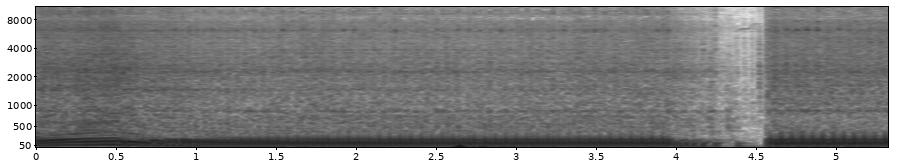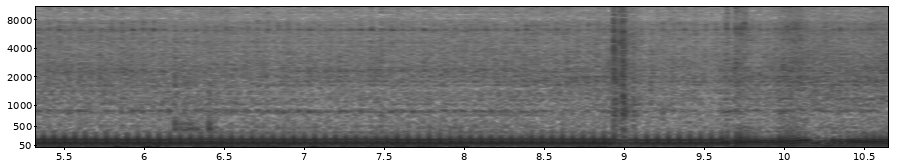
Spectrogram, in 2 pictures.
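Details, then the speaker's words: 1981 Honda CM400C twin motorcycle at idle: steady, even low thrum with smooth unchanging beat, no knocks or rattles; healthy. "ok so before I wrap up the video I'll fire up the engine so you guys can hear it run"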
